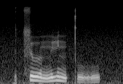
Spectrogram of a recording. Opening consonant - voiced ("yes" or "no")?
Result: no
